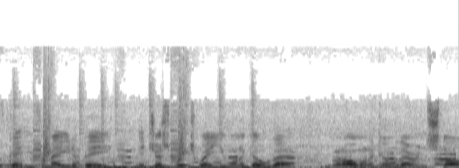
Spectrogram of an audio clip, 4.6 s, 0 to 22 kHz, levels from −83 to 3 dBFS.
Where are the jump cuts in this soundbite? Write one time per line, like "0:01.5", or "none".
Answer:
none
